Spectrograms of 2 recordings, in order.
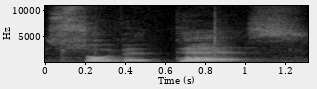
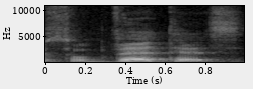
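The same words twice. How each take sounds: First: The last syllable is pushed and stressed. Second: The last syllable is not stressed. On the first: The speaker calls it right. "we're going to actually push that last syllable" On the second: The speaker calls it wrong. "or sovetes"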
